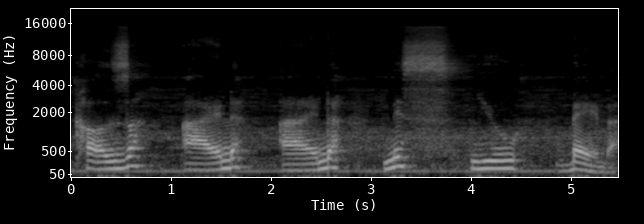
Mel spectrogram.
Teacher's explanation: Cause, la forma reducida de because, y sonido Z al final.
